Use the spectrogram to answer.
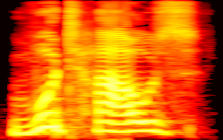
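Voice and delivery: urgent loud call; cried. Acted. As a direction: shout for the landlady. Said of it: "cried I".

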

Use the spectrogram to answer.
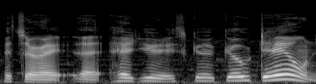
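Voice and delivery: loud, high words stretched by a yawn. Real, not acted. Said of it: "I didn't mean to yawn".

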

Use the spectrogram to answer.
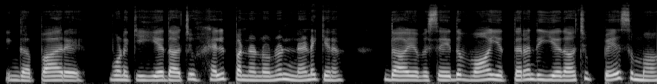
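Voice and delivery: low-voiced hero urging her to speak; hero, coaxing. (கதாநாயகனின் தாழ்ந்த, கெஞ்சும் குரல்)

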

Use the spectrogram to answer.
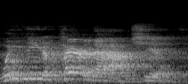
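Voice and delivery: hammed-up Southern drawl, stretched out; southern accent. Preacher quotes Paul for laughs, mock southern accent. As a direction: put on a broad, comic southern accent. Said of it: "with a southern accent".

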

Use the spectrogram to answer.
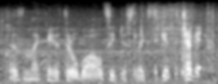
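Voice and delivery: whispered aside. Real, not acted. Aside while dog plays.

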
